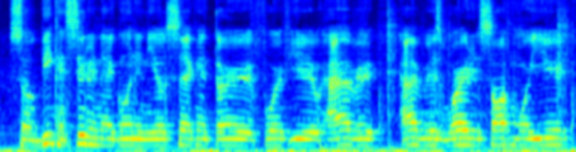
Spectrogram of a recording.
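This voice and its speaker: Speech in an American accent runs with hardly any pauses and monotone, flat intonation. Audible room echo and noticeable background noise surround it. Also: man, fairly high pitch for a man, fairly quick pace. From Chicago area, Illinois. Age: 20s. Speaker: podcast host, recent college student. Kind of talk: casual chat.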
